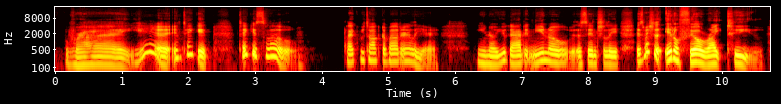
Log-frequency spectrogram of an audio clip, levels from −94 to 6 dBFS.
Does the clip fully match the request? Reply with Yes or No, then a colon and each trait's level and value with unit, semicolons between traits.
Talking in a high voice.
No: medium, 170 Hz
